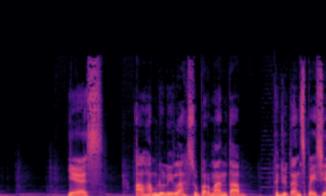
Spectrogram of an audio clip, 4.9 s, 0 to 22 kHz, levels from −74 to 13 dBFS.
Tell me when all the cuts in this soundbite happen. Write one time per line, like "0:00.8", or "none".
0:01.0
